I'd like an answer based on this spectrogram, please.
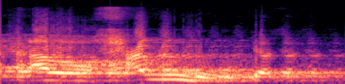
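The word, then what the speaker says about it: الحمد: engak pakai TV ya alhamdu sampai di baca alhamdu banyak l alhamdu kalau alhamdu itu pakai k ya ini al ha al ha ha itu ada binatang yang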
